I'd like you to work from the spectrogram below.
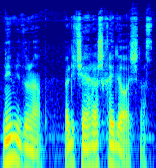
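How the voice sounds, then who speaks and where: A friendly middle-aged father from a storybook, read by a man. He talks in a warm, delighted way. The voice is low, gravelly and dark.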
